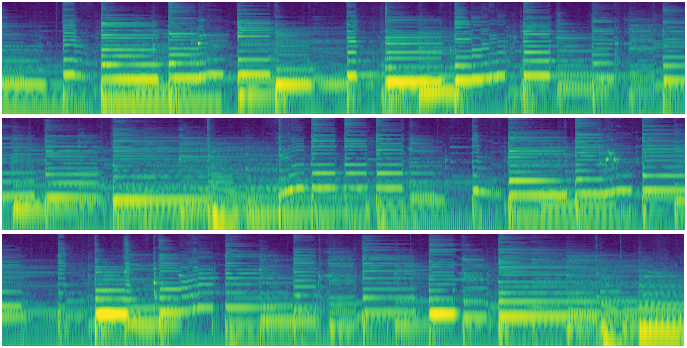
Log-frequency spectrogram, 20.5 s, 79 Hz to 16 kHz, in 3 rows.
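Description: Steel-string acoustic guitar played fingerstyle: a continuous passage of picked bass notes and melody in E minor, Am–B7–Em chords, each note plucked sharply and left ringing.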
